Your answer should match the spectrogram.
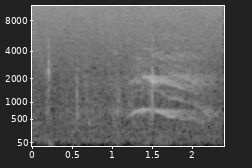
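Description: Near silence in a pause of speech, with one faint, short, falling whine about a second and a half in.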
